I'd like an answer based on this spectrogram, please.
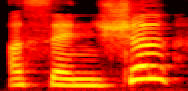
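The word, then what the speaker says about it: essential: अब ये TIAL है ना, इसको TL नहीं पढ़ना है, शीयल पढ़ना है या शल पढ़ देना है, ठीक है। असेंशियल या असेंशियल, असेंशियल या असेंशियल, ठीक है।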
